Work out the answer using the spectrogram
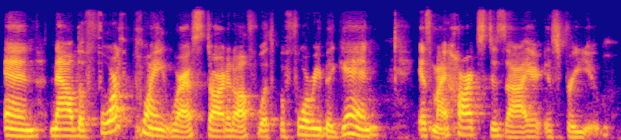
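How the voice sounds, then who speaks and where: A woman from the Bahamas with a Bahamian accent leads a motivational lesson on life goals. Her voice sits low and deep. She talks earnestly and directly, and her pace often runs fast. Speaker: life coach teaching a session. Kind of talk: motivational teaching talk.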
